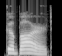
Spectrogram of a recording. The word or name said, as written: gabbard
